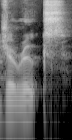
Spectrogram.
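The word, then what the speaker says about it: Giroux: and they have claude jarooks yeah that guy's also good it's a silent x but i'll pronounce it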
